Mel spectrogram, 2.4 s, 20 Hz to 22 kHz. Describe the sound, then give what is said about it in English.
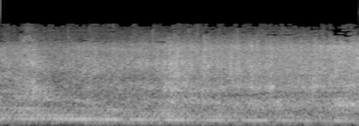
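A Corsair F4U propeller warplane with an R2800 engine flies overhead at the Dayton Vectren Air Show, a steady, loud engine roar with a low harmonic hum and broad rushing noise that holds constant throughout, with no voices. “Not sure if you heard that, folks, but that is a Corsair. F4U.”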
